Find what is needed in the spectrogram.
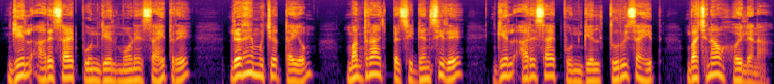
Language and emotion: Santali, neutral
